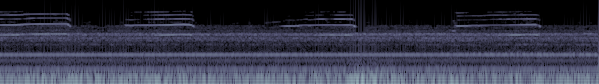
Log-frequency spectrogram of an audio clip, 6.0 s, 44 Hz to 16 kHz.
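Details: Hungry eaglets of bald eagle in a Southwest Florida nest, February 2021, one sibling attacking the other while awaiting food; four drawn-out whistled calls, each ending in a slight downward slur, about every 1.5 seconds over constant low hum.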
